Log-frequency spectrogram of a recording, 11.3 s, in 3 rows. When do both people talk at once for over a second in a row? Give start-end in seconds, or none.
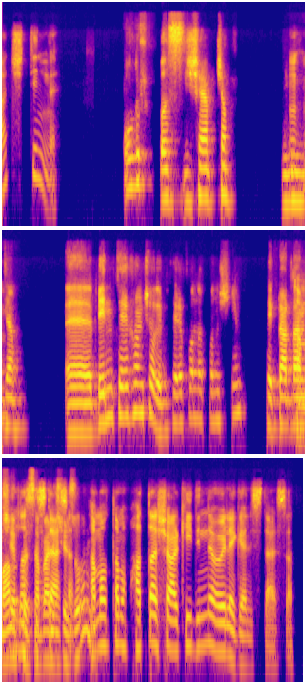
7.4-8.8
